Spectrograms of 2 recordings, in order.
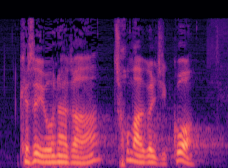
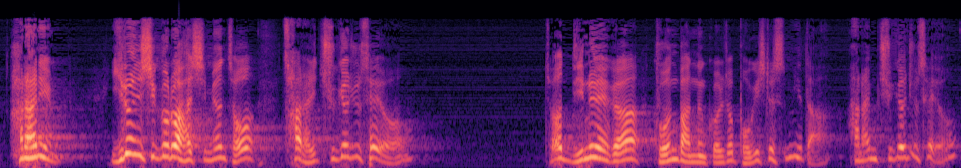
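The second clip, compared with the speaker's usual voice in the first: high, pleading, indignant cry to God; angry complaint; 8 semitones higher than usual. Retold or imitated. Preacher voicing Jonah, high and angry. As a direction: Jonah protests, begging to die. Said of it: "막 화를 내는 거예요".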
